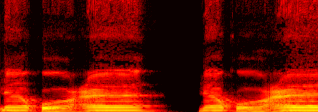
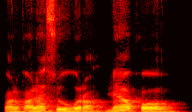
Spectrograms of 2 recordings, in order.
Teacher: Bihi naqa'a fa'atharuna bihi naqa'a naqa'a qaf sukun mantul qalqalah sugro naqo karena qaf dia tebal isti'la maka mantulnya juga tebal naqa'a eh, kemudian cara memantulkannya jangan ada hamzah naqa'a itu salah naqa'a tapi naqa'a naqa'a jadi sempurnakan dulu qalqalahnya baru ke ain.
